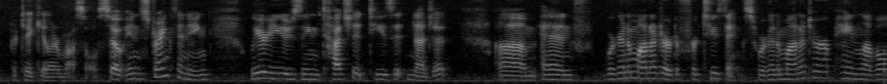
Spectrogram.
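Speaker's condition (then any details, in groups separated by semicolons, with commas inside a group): No condition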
